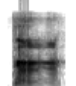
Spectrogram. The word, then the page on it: parr: British English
